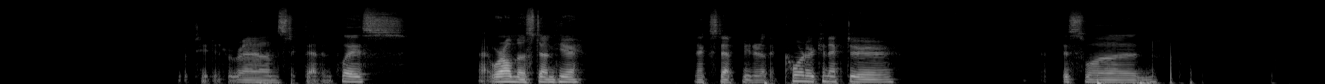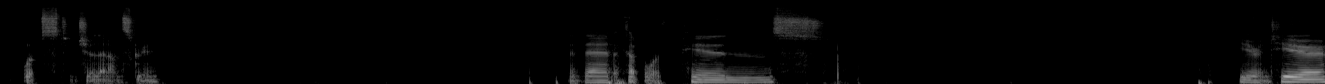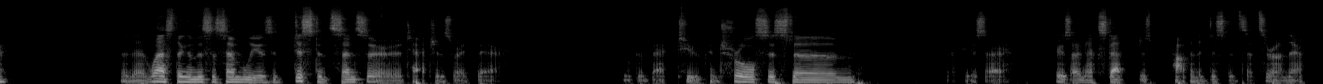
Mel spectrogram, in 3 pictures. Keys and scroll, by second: 19.8 ctrl+c, 20.0 ctrl+v, 24.2 ctrl+c, 24.3 ctrl+v.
